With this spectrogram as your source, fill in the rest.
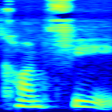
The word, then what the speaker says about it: Confit: It's pronounced Confit, you freaking idiot.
